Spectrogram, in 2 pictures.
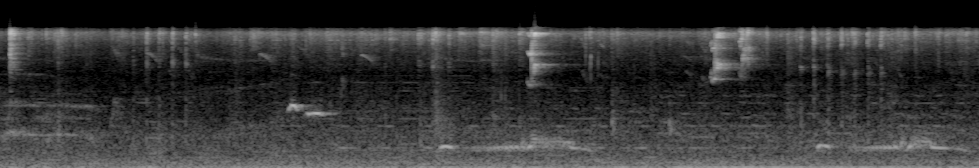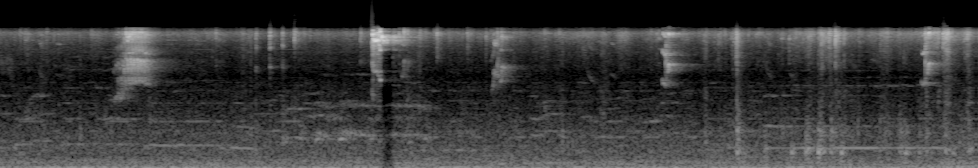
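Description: A caged jalak nias fluttering its wings against the cage in short, sharp bursts every second or two, the loudest about two-thirds of the way through.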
